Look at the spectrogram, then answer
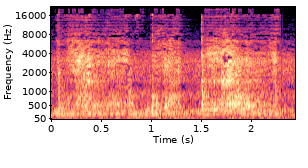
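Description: Spoon stirring rice in a pan while sautéing it to lightly brown, a continuous close scraping and rasping with a few louder knocks, no voices.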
